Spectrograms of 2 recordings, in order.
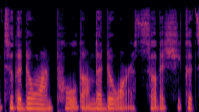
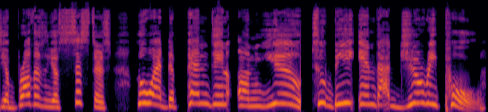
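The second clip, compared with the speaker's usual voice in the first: raised, rousing public address; stirring rally speech, higher and louder; impassioned speech; 9 semitones higher, 6 dB louder than usual. Acted. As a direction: speak out to the crowd with conviction.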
